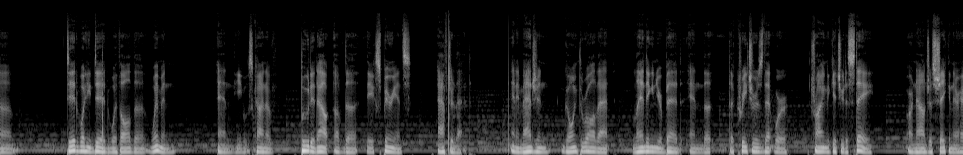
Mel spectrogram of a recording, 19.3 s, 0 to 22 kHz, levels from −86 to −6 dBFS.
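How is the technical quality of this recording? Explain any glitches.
The recording has three loud pops. At 2.03 to 2.06 s, 8.96 to 8.99 s and 10.15 to 10.18 s, a sharp, brief thump jumps roughly 20 dB above the sound (nearer 15 dB for the last), which continues underneath. Each is likely a voltage spike from a plug, switch or static discharge, shaped into a pulse by the following circuitry.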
